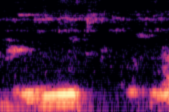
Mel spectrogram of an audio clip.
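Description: Pigeons coo softly, low throaty murmuring calls heard faint and a little distant, with no voices.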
